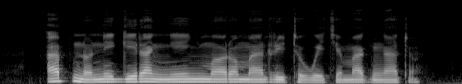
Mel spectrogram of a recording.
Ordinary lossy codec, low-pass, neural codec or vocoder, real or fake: none; 19.8 kHz; none; real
